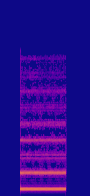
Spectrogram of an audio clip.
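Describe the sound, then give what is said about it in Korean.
A disaster safety text message alert tone on a phone: one steady, bright, buzzy electronic beep lasting about a second, alone in silence. “재난 안전 문자.”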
